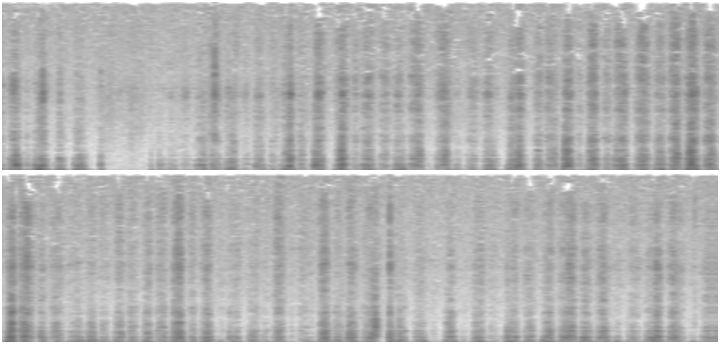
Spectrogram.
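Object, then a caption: Ballpoint pen on corrugated cardboard. A ballpoint pen scratches hatching strokes across the top of a large corrugated cardboard box, giving a steady run of short, dry scratching strokes with a low, hollow papery body. The strokes come in quick rhythmic bursts with a brief pause near the start.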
